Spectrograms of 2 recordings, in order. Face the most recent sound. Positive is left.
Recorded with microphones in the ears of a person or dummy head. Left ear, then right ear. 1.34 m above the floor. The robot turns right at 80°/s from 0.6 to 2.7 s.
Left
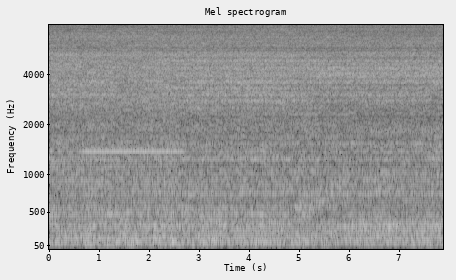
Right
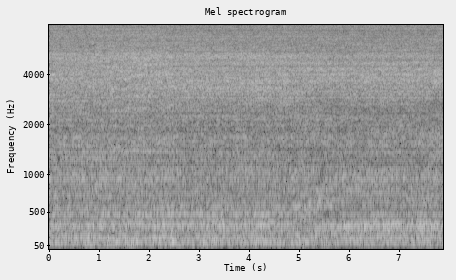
turn(degrees=10)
